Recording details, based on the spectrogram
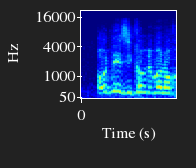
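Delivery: high, loud, panicked alarmed shout.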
